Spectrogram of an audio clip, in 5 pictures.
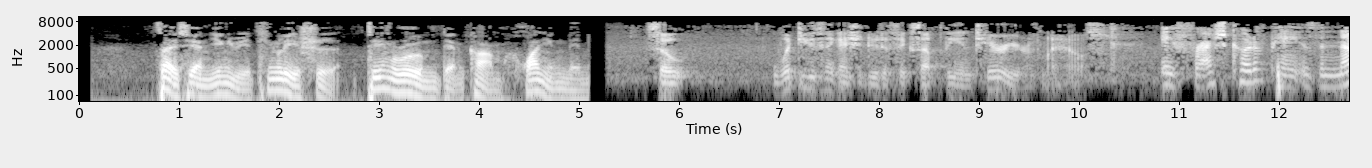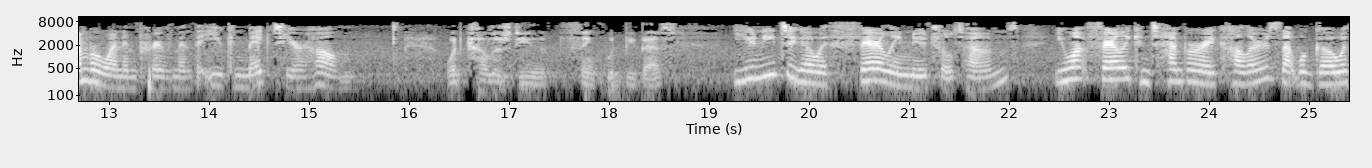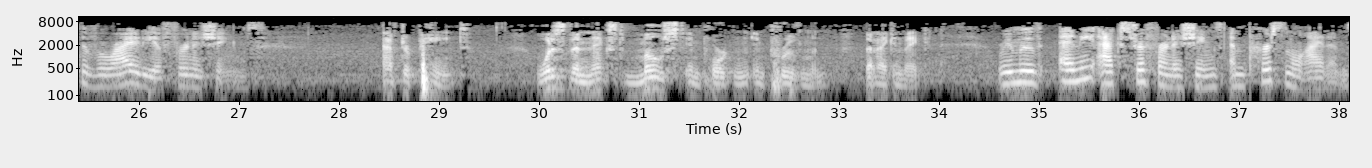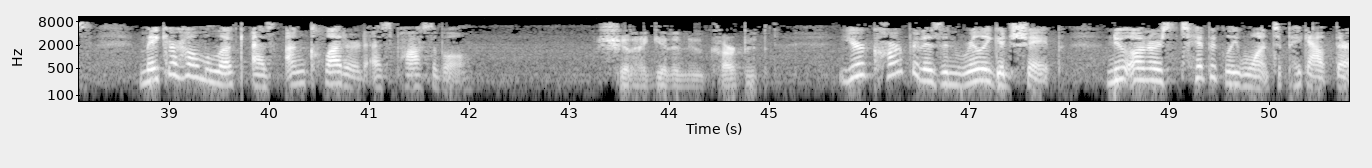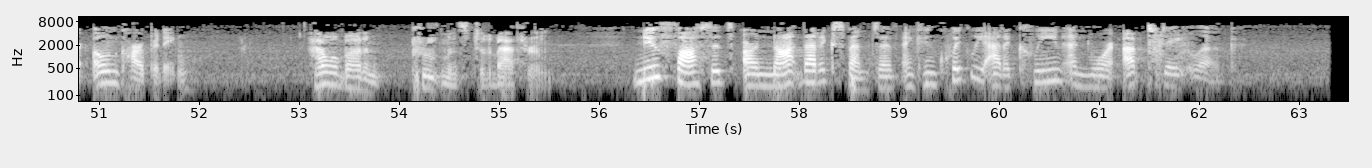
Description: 卖房英语对话-Fixing Up the Interior(1) 听力文件下载—在线英语听力室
